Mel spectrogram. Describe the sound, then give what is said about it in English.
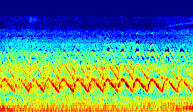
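A passing fire truck's siren wails in quick, repeating up-and-down sweeps, loud, with a low engine rumble underneath and no one speaking. “Can you imagine if you went through and the fire truck hit him?”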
